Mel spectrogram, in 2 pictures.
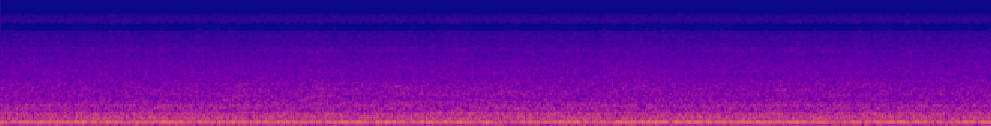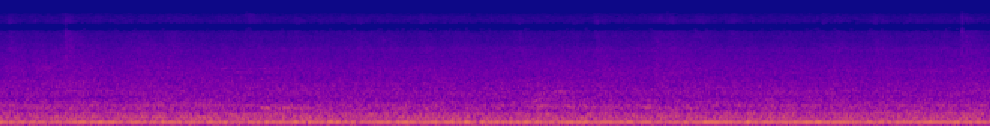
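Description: Steady low hum with an even rumble under it: the background noise of an underground subway station platform.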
